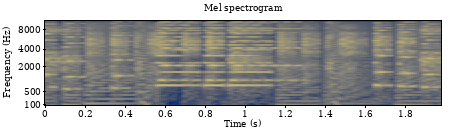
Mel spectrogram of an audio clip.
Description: There is no code.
